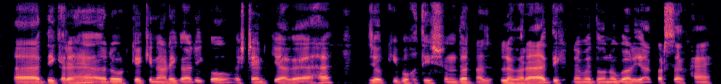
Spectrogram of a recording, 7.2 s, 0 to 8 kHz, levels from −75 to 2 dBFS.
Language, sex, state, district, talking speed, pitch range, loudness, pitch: Hindi, male, Bihar, Kishanganj, 235 wpm, 120-125 Hz, -18 LUFS, 120 Hz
